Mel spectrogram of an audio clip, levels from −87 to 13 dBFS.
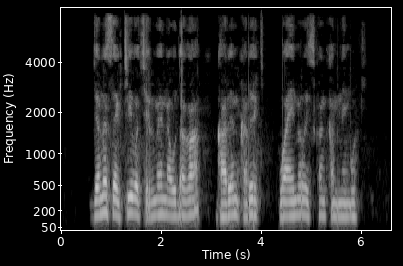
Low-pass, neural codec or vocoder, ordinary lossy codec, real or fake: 7.2 kHz; codec, 16 kHz, 4 kbps, FreqCodec, larger model; AAC, 32 kbps; fake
